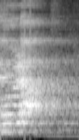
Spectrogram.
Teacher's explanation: जो जीभ की नोक होती है उस ताल को छूकर झटके से नीचे आती है। यानी जो जीवा का जो नुकीला भाग होता है, जो आगे वाला भाग होता है, ताल के मुख के ताल को छूकर झटके से बाहर आती है। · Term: उत्क्षिप्त व्यंजन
